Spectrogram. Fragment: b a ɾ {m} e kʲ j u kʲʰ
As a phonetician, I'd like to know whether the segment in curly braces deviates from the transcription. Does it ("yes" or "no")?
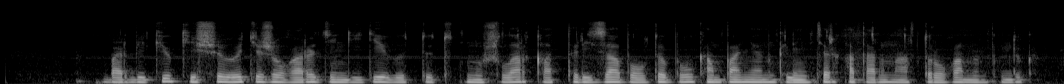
yes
